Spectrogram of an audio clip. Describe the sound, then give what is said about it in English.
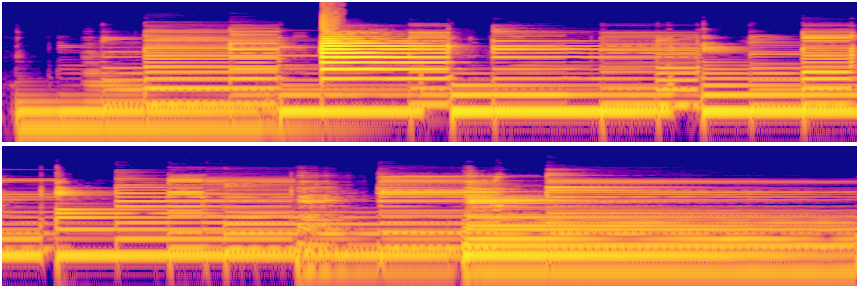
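A clean electric guitar, a Paul Reed Smith played through two Bravado amps set up the same way, plays a sequence of sustained chords and single notes, each ringing out with a soft reverb tail, steady and fairly loud, with no voices. “Uh, with my Paul Reed Smith, my clean tone, you uh, just kind of heard a little bit with the reverb.”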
